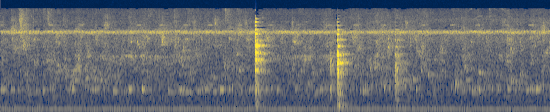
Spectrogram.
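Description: A knife and carving fork slicing a roasted pork loin on a ceramic platter, the metal clicking sharply against the plate a few times from about two and a half seconds in, the first click loudest. A steady low hum runs underneath.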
